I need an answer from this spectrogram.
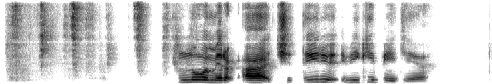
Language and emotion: Russian, neutral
